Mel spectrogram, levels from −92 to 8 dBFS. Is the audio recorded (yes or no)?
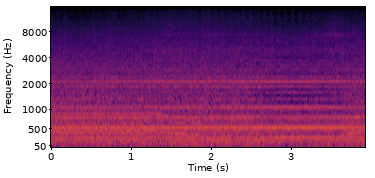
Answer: no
